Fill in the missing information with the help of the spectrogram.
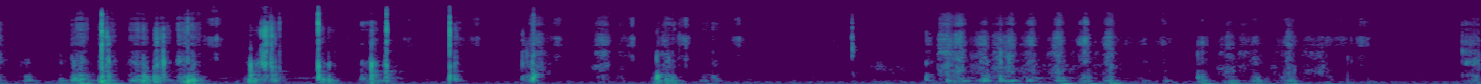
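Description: A thin metal pick scratches and breaks up the crumbling blue and teal pressed eyeshadow pans in a round white plastic compact held by fingertips. Dry, bright crunching and scraping bursts come in quick, sharp bouts over a steady low rumble, each grain cutting off almost at once.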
